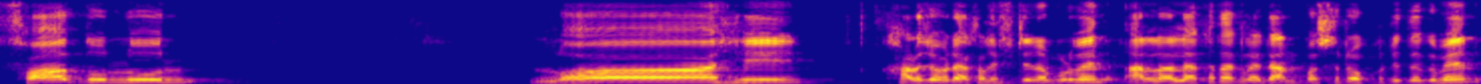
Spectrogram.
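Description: Guy teaching recitation line by line, drags out each word real slow then explains it. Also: sits high, fairly even intonation, smooth. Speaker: Quran reading teacher. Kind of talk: step-by-step recitation lesson.

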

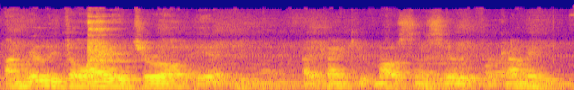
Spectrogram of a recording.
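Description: A man's voice: on the low side, normal speed. A middle-aged man, a father at his birthday party, joking, teasing and giving a toast, heard on an old VHS camcorder home video. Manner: jokey, teasing, laughs often. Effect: old VHS camcorder home video sound. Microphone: camcorder built-in mic at a distance. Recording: echoey room, camcorder mic far off, loud music.

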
